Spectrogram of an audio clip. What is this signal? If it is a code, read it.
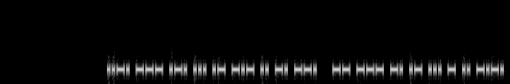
Morse code, heard as a keyed tone, about 52 wpm, 700 Hz. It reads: FORSAKING MONASTIC
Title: Pangram Challenge v2 - 50wpm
